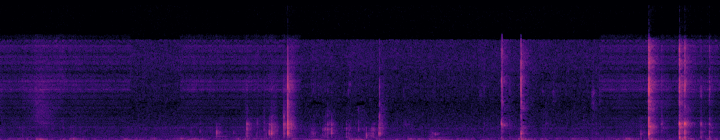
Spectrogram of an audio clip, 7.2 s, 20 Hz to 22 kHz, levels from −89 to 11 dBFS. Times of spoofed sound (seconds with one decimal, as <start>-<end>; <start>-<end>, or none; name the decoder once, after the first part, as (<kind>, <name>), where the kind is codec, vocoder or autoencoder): 0.0-1.3 (autoencoder, DAC-VAE); 1.8-3.0; 6.0-7.2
